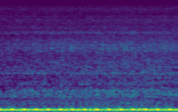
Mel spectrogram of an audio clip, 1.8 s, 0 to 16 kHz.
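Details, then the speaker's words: Ford truck, 34,000 miles, idling after PCV valve replacement cured its tick; rubber grommet may also need replacing: smooth, even idle with steady low pulse and no clicking left; noise gone. "I think we're going to need to get the actual rubber grommet as well. I think part of that is assisting it, but noise is gone. Sounds good."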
